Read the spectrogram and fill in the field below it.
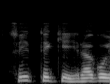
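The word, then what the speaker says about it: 水滴: 둘째칠 오른쪽 첫 번째 어인 한자가 한국어로 수적이고 각기 물수 물방울 적자이고 일본어는 일본어로는 스위태키라고 읽으며 스위태키는 물방울이란 뜻입니다.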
